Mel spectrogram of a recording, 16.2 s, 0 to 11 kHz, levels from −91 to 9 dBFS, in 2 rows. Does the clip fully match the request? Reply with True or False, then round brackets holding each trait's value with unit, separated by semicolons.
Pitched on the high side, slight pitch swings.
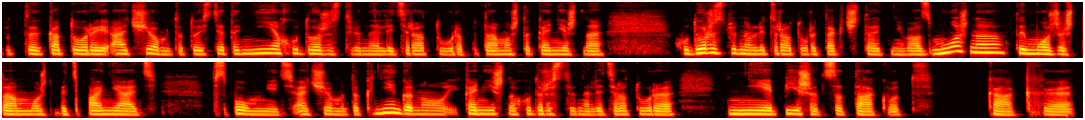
False (160 Hz; 2.2 semitones)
